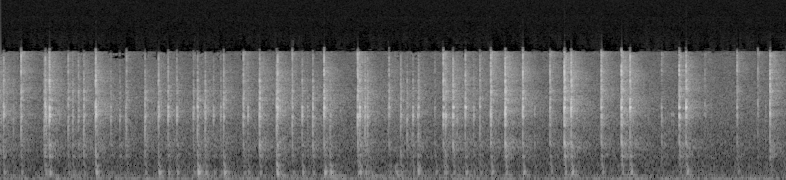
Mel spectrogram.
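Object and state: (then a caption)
Glass tabletop tapped with fingernails. Long natural nails gently tap a flat, solid, glossy black glass tabletop. The result is a steady, uneven stream of quick, light, bright clicks, each dying away almost at once, with a sharp mid-range tone and little low end.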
